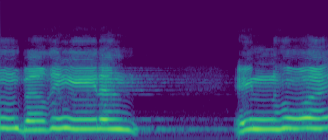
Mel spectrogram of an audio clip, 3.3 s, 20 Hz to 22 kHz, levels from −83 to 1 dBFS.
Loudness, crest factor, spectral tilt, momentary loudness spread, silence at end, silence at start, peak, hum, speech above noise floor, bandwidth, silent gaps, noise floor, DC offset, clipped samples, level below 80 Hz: -22 LUFS; 12 dB; -4.5 dB/octave; 9 LU; 0 s; 0 s; -10 dBFS; none; 33 dB; 8.6 kHz; none; -54 dBFS; under 0.1%; under 0.1%; -68 dBFS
